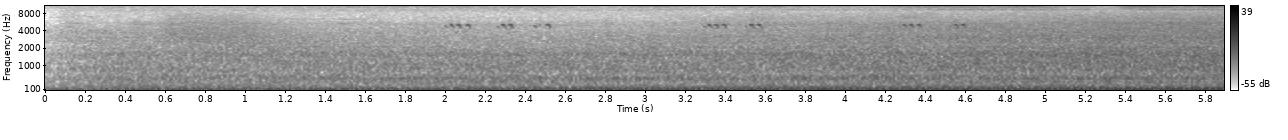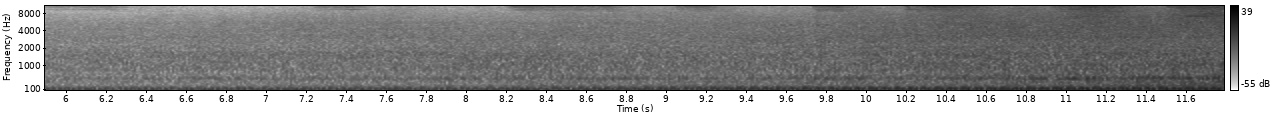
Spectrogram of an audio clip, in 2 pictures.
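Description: Diesel locomotives of a BNSF freight train approaching, their low engine rumble growing steadily louder.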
